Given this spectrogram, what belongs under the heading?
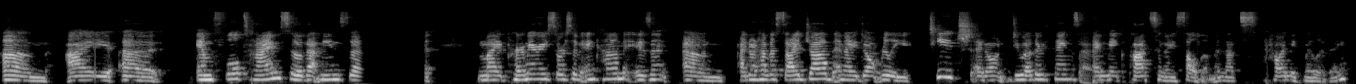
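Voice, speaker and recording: A woman in her thirties from Venezuela gives a casual lecture over a video call, relaxed, with fillers and soft trailing endings. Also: medium pitch, moderate pace, rough recording. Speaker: guest lecturer, potter. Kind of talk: casual presentation.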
